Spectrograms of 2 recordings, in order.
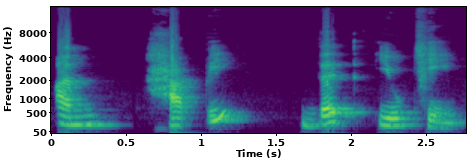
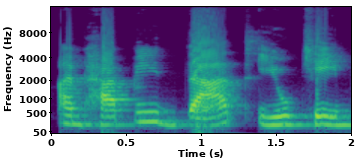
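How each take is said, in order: First: 'That' is said with a short, reduced vowel. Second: 'That' is said with a full, clear vowel. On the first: The speaker calls it right. "നമുക്ക് ഈ ദാറ്റ് എന്നുള്ളതിന്റെ വീക്ക് form use ചെയ്യാം" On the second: The speaker calls it wrong. "വേണ്ട"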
